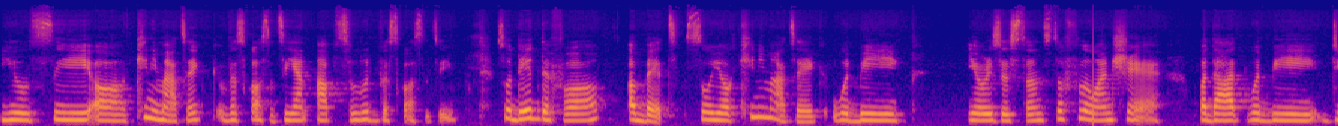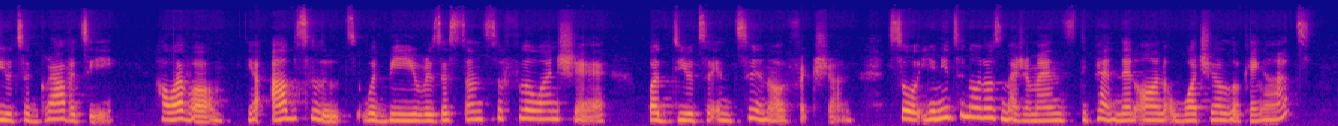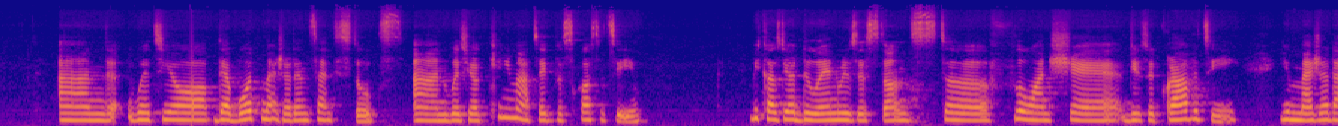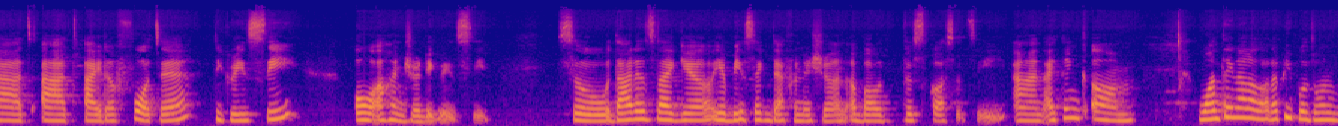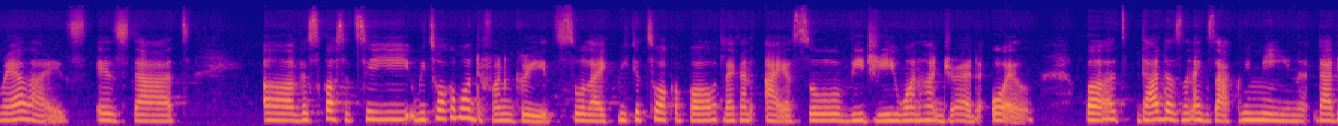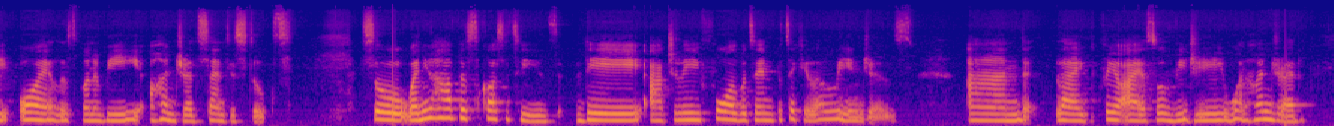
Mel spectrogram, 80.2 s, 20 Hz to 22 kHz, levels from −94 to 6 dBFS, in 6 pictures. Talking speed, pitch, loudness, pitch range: 130 wpm, 215 Hz, -23 LUFS, 200-235 Hz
